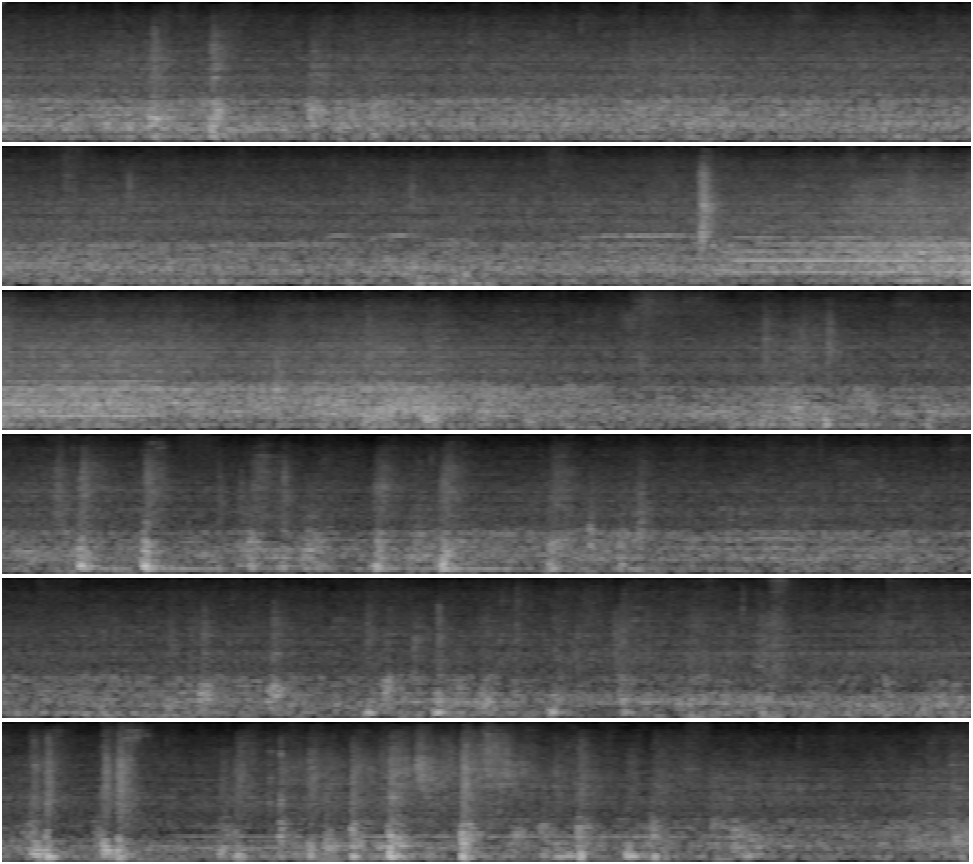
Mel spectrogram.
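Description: Passenger train coach running at speed: a steady rumble of wheels on track, with quick runs of clicks as the wheels pass over rail joints, loudest about fifteen and again about twenty-five seconds in. A brief steady tone sounds about nine seconds in.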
